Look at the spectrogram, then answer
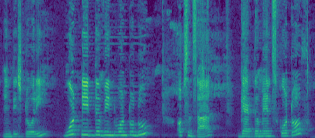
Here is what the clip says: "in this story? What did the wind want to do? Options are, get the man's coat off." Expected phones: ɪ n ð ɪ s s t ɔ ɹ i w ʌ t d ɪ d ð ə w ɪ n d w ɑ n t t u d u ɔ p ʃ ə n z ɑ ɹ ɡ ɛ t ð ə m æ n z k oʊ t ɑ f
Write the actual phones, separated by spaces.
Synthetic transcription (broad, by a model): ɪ n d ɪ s s t ɔ ɹ i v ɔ t d ɪ d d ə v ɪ n d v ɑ n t t u d u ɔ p s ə n s ɑ ɹ ɡ ɛ t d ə m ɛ n s k oʊ t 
